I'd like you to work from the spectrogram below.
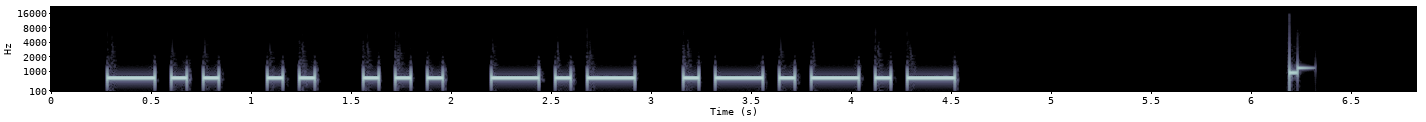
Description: Morse code, heard as a keyed tone, about 15 wpm, 700 Hz. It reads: DISK.
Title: Sentences from Top 1000 Words - Review Part 6 - 15wpm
